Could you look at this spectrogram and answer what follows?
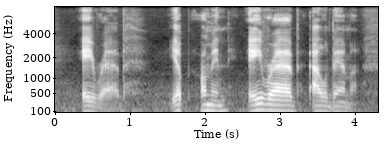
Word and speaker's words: Arab: I said, "What is the correct way to pronounce this town?" And do you know what she said? Arab.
